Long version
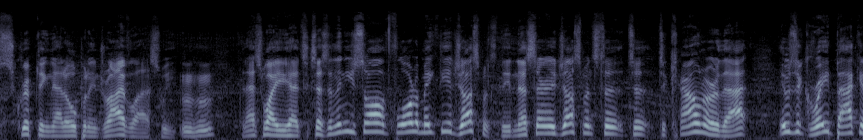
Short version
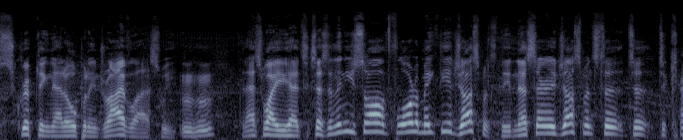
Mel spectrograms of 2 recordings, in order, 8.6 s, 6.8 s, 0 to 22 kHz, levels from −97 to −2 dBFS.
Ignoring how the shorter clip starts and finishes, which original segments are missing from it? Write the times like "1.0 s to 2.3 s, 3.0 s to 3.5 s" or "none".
none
